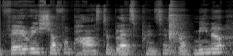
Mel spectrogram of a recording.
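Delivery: ordinary delivery, nothing marked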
